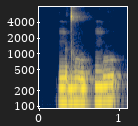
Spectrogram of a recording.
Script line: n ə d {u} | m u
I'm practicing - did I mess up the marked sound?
no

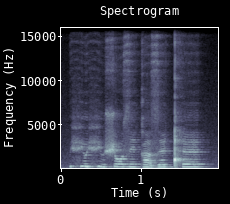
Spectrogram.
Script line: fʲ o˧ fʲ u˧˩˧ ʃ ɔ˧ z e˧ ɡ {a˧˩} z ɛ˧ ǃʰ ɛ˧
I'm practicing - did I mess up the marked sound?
no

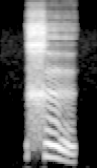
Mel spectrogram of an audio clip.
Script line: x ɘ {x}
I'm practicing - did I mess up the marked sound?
yes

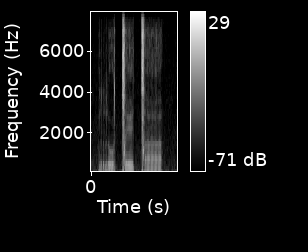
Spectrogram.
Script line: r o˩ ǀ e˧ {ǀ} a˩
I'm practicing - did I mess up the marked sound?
no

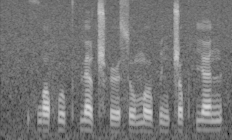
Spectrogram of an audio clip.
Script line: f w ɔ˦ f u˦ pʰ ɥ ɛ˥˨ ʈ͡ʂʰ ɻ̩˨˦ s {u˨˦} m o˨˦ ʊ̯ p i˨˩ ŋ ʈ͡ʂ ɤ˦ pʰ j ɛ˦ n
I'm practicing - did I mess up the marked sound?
no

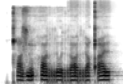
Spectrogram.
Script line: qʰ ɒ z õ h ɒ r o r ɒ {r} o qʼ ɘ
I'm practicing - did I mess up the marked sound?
no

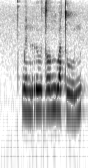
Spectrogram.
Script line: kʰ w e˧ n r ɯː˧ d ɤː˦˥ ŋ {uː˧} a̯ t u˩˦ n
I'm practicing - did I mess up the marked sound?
yes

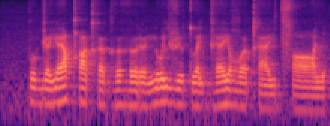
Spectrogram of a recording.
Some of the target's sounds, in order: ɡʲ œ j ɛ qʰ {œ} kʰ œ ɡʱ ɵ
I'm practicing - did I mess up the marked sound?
yes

